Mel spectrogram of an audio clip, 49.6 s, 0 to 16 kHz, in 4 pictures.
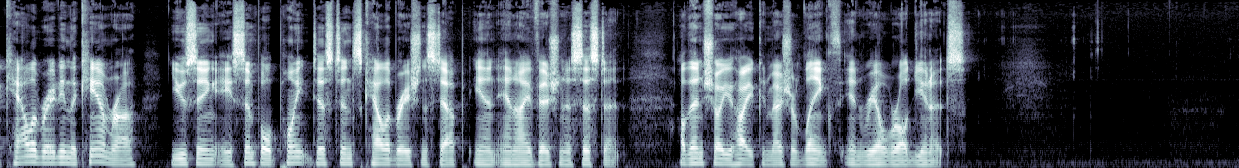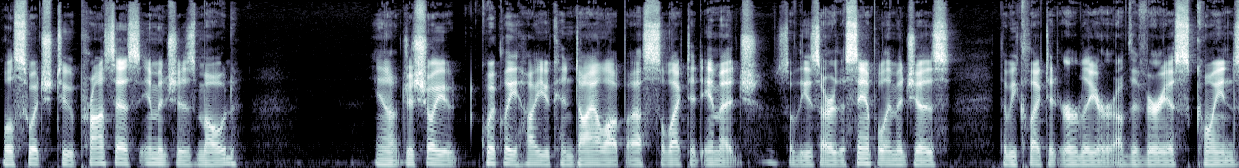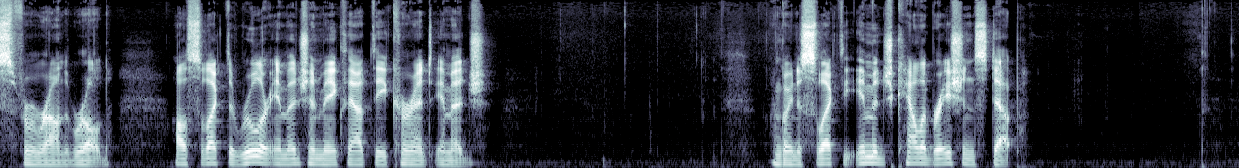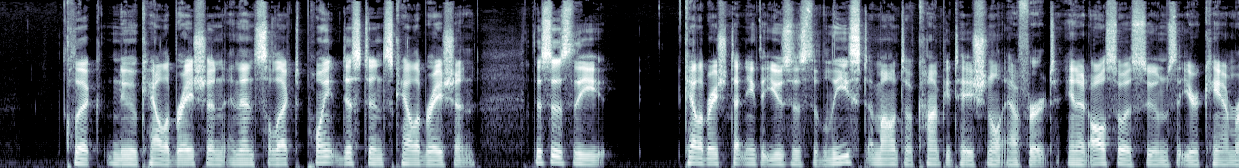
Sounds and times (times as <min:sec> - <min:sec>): Speech: 0:00.0 - 0:09.8, 0:12.4 - 0:14.9, 0:16.1 - 0:29.8, 0:32.5 - 0:35.1, 0:37.8 - 0:43.4, 0:44.0 - 0:49.5.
